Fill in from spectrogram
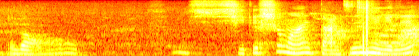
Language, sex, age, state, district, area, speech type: Bengali, female, 18-30, West Bengal, Dakshin Dinajpur, urban, spontaneous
